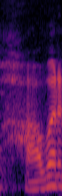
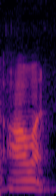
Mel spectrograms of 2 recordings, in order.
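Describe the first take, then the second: First: The word starts with an h sound. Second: The word starts with a vowel, no h. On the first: The speaker calls it wrong. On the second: The speaker calls it right.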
